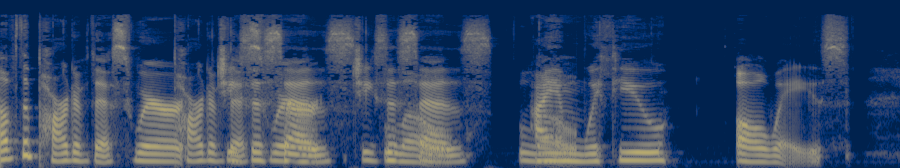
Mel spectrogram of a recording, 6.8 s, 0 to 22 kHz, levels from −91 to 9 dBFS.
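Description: A slower second capture path likely mixes in a doubled audio track from 1.3 s, after "the part of this", to 4.32 s, before "with you". The copy trails about one second behind, somewhat quieter and dry, and starts and stops abruptly.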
